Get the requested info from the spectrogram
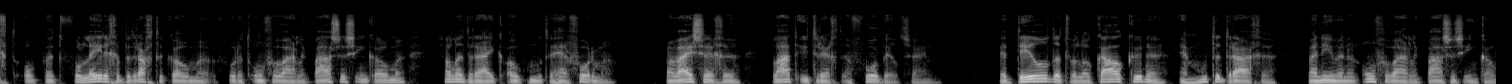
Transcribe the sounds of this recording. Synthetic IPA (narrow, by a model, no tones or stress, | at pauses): xtɔpɦətfɔlejdəχəbədrɑχtəkowməv̥ʊːɾɦətɔnvəːɹʋaːrdələɡ̚baːzɪsɪnkʰowmən | z̥ɑlˠɦətrɛjkʰowkmutənɦɛrv̥ɔrmə̰n | maːɹʋɛjzɛχə | laːtytrɛχtənv̥ʊːɹbɪ̰ːlˠtsɛjn | hət̚dɪːlˠdɑtʋəlowkaːlˠkʰɵnənɛnmutəndraːχə | ʋanɪːɹʋənənɔnvəɹʋaːrdələɡ̚baːzɪsɪnkow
